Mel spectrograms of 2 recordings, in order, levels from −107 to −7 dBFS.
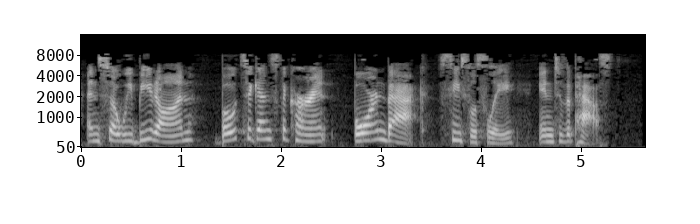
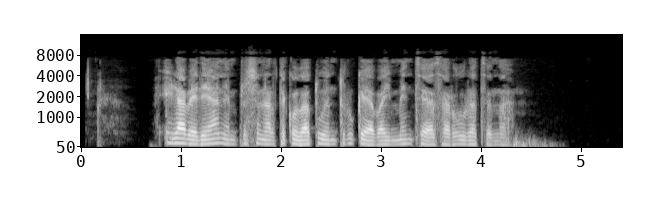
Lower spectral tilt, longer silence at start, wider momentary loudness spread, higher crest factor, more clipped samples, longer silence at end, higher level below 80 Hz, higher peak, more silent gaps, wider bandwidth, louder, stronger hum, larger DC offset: second, -2 dB/octave vs -5.5 dB/octave; about the same, 0.05 s vs 0.15 s; second, 10 LU vs 13 LU; about the same, 18 dB vs 22 dB; neither; second, 0.35 s vs 0.8 s; second, -74 dBFS vs -56 dBFS; second, -14 dBFS vs -2 dBFS; neither; about the same, 8.8 kHz vs 8.8 kHz; second, -31 LUFS vs -23 LUFS; neither; neither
